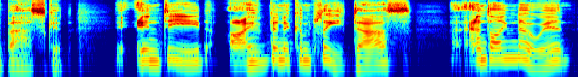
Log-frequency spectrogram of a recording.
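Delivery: high, plaintive Mole voice; emotional apology. A narrator's reading. Dejected Mole to Rat in the boat, high emotional apology. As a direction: plead earnestly for forgiveness, pitched high. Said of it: "he said in a low voice, broken with emotion".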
